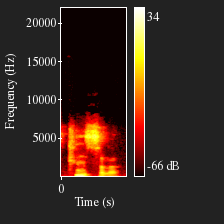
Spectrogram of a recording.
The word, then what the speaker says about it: Kinsella: quite a common name kidsella I think it's actually I think it's Irish yes and they pronounce it I think the Irish we're not Irish but they pronounce it as kinsella our grandfather was Irish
